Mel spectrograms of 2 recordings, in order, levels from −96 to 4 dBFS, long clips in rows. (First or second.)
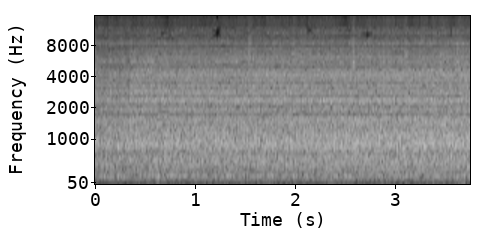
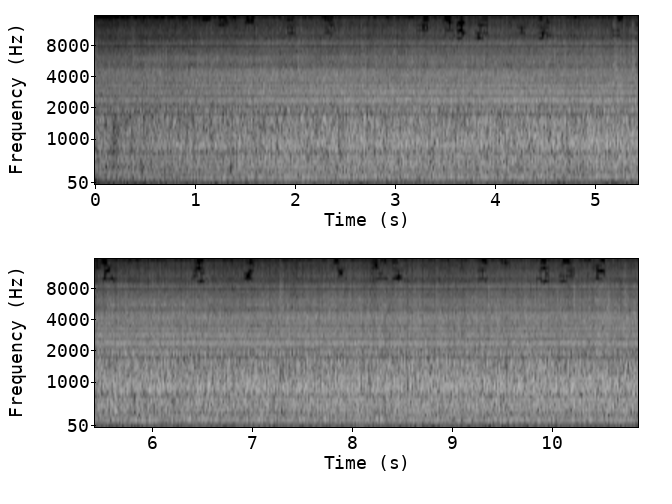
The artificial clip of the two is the second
